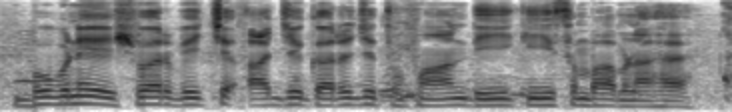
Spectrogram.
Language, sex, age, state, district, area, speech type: Punjabi, male, 30-45, Punjab, Pathankot, rural, read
